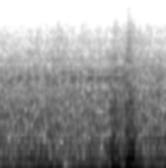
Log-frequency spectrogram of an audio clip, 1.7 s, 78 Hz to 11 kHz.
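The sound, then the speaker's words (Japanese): Steady low rumble of a diesel railcar, KiHa 101-7 running as Aterazawa Line train 350D, heard from inside as it arrives at Yamagata terminus, platform 6, on a day of heavy snow in 2009. A continuous droning engine and wheel noise with a couple of slightly louder thumps near the end, no voices. “左沢線350D（キハ101-7） 山形終着アナウンス”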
